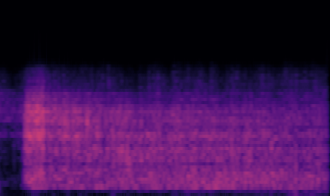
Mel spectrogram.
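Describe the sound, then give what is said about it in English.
A thunderstorm roll of thunder bursts in suddenly over a muddy, rain-splattered road and a southern village under a lightning-streaked sky, and keeps rumbling loudly and steadily, a dense, continuous roar with no voices. “A small, lonely stone building appears against the lightning-streaked sky.”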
